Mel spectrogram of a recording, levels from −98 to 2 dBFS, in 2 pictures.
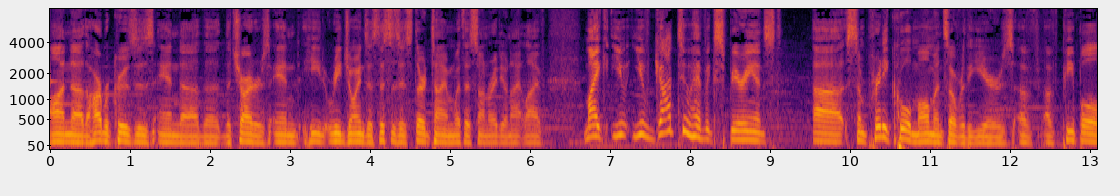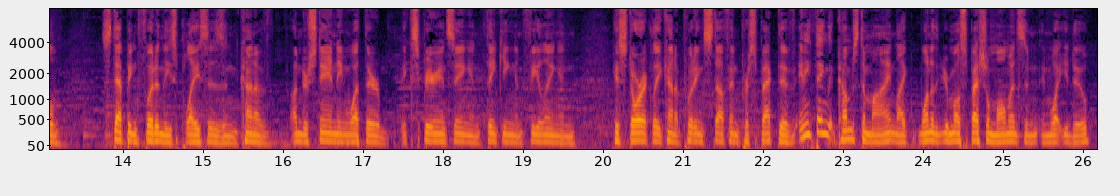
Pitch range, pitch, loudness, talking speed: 100-120 Hz, 110 Hz, -27 LUFS, 195 wpm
